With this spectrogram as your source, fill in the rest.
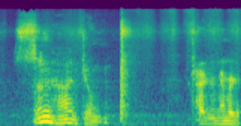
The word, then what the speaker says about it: Sungha Jung: Sungha, Jung. I'm trying to remember to pronounce it that way from here on in.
